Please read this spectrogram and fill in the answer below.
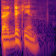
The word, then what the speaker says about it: Bagdikian: Bob Odenkirk plays Ben Bagdikian, Bagdikian, is that what he said? – That's how they pronounce it the whole movie. – Fair enough. – Bagdikian.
